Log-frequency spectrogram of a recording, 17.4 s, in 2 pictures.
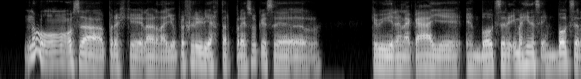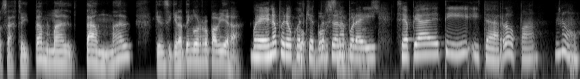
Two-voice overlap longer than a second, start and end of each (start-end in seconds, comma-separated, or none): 13.1-14.5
